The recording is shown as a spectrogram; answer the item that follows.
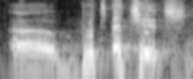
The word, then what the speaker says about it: Buttigieg: Buttigieg, so they pronounce it.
